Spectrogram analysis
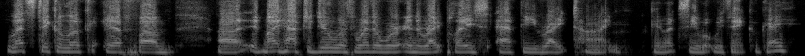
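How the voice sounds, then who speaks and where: Creaky-voiced man teaching science informally. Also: a little high, fairly even intonation, moderate pace, a bit bright, no echo, poor audio. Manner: repetitive, emphatic, often checking with "okay?". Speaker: science educator leading a demonstration. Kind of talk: live online demonstration, informal teaching.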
